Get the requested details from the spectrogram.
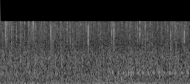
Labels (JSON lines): {"label": "biophony, rattle response", "recorder": "SoundTrap 500"}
